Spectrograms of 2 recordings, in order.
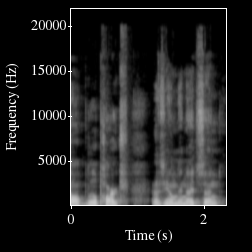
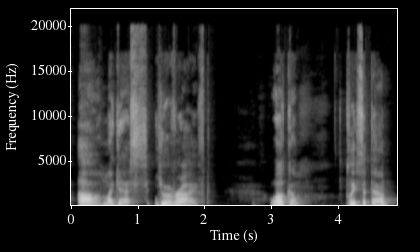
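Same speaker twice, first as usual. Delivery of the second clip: smooth villain host; 2 semitones higher than usual. Acted. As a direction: greet the guests with false charm, pitched up. Host villain greets guests, higher.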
